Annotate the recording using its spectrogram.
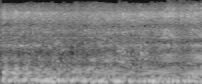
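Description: Strong mountain wind buffeting the microphone: a low, uneven rumble that swells and dips.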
